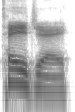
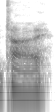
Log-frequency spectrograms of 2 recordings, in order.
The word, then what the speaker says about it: Tay: happened is you know someone who didn't know how to pronounce her name uh went with tayjay and uh now that she's signed i think she's the head by the way uh it is actually ty she spoke up and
